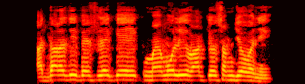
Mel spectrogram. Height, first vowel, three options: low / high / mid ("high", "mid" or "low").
low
